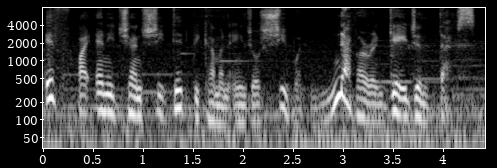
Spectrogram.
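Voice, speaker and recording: A man's voice: medium pitch, very animated, brisk, close to an everyday voice. A man voicing a proud, righteous demon lord in an anime-style video game, solemn and grandiose, over music. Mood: firm, guarded. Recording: loud game music underneath.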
